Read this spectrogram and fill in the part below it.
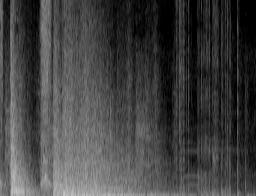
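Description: A machine is kicked with a heavy metal clatter.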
